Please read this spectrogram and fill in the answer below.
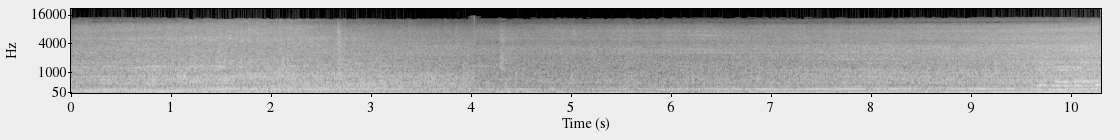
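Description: Classic cars driving slowly past over cobblestones, their engines running with a steady low hum. Near the end an open-top sports car passes close and its engine gets louder.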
